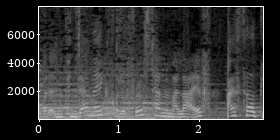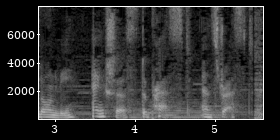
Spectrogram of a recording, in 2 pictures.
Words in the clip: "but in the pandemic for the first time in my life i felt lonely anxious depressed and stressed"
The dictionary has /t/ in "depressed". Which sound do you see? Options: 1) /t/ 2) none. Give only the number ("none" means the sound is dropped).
1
